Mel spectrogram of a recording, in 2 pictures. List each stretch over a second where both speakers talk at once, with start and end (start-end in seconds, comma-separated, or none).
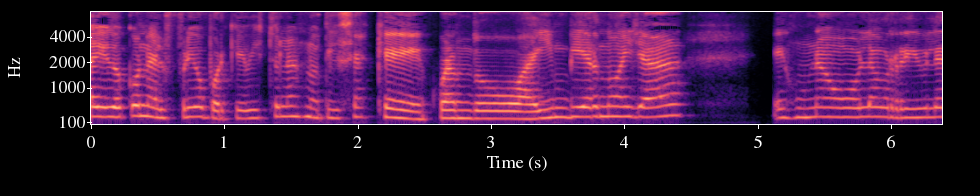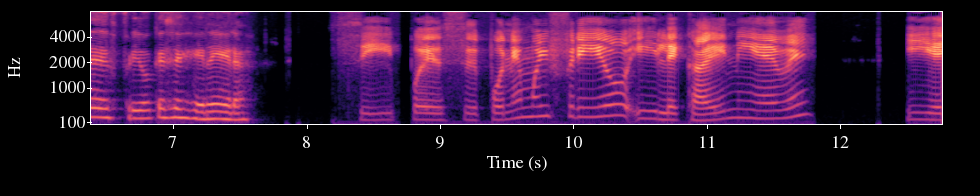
none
